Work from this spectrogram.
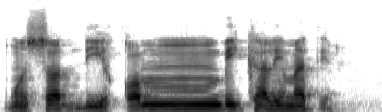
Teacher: di sana ada tanwin pada huruf qof kemudian diikuti oleh ba maka tanwinnya diubah ke dalam mim atau ke bentuk mim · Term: iqlab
